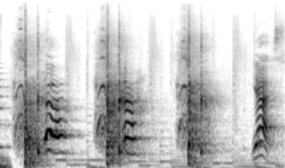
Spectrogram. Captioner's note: drill whirring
